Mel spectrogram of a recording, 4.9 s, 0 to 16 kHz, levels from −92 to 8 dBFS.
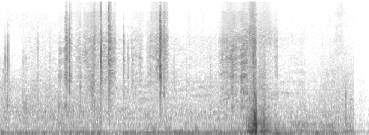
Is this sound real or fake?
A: real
